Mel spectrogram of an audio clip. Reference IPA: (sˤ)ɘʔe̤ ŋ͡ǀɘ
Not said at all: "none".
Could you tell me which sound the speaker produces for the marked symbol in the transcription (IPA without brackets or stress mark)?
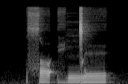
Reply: sˤ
